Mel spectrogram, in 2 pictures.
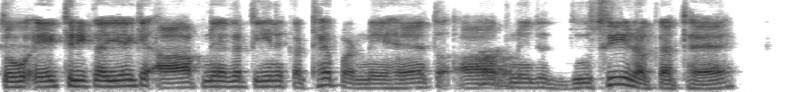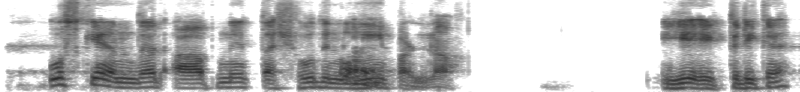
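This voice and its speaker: Man patiently explaining a religious lesson. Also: mid-range voice. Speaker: Quran teacher.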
